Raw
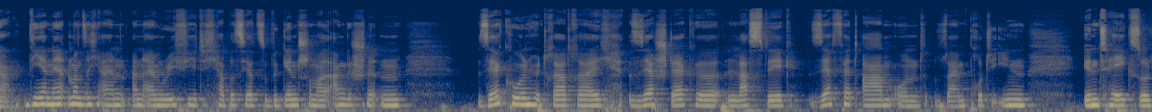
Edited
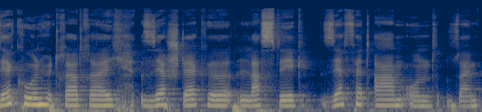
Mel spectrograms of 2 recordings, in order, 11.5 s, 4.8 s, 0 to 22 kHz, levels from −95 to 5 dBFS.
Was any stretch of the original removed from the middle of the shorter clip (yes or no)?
no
